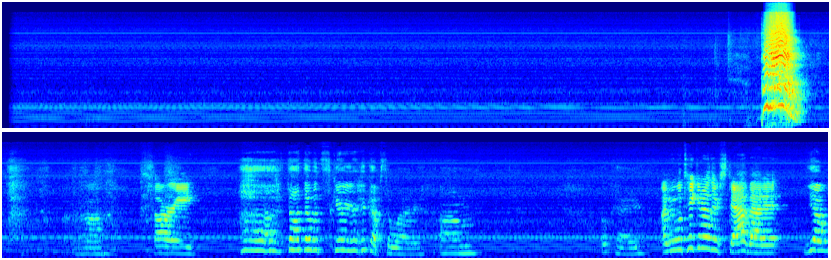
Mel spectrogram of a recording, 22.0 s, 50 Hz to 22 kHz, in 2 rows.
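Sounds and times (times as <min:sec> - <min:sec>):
steady electrical hum: 0:00.1 - 0:22.0
person screaming: 0:10.1 - 0:10.8.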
